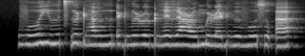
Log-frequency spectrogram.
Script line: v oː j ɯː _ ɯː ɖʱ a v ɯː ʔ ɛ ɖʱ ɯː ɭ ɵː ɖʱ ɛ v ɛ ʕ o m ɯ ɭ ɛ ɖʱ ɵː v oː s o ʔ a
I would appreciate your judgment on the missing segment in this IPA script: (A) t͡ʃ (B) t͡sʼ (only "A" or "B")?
B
